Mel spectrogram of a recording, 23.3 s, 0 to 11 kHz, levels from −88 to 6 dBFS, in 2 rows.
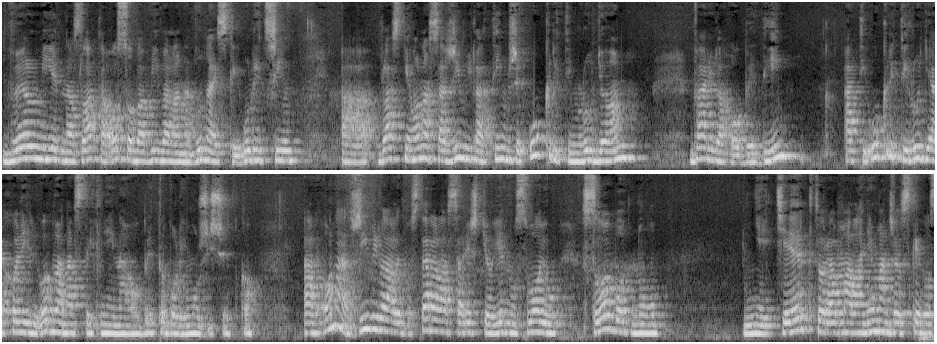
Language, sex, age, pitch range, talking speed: Slovak, female, 60-79, 180-220 Hz, 125 wpm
